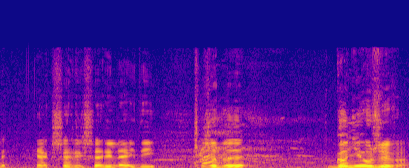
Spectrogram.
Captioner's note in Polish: śmiech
